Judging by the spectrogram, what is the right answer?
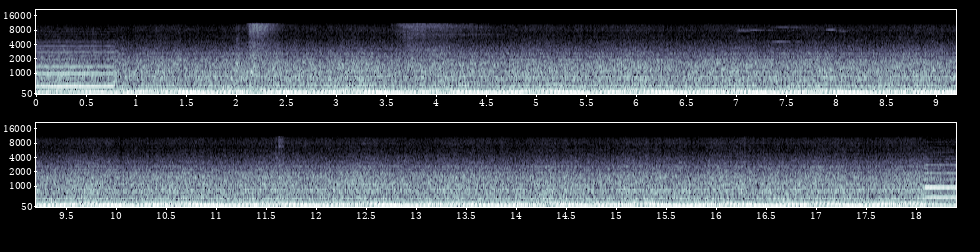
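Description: Train running, heard from the driver's cab: a steady loud rumble with a deep hum, and two short hisses about two and four seconds in.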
